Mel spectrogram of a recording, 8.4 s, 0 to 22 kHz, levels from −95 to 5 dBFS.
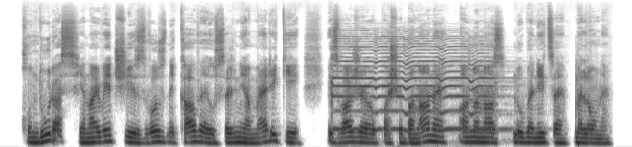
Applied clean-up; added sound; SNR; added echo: none; Electric guitar; 7 dB; none.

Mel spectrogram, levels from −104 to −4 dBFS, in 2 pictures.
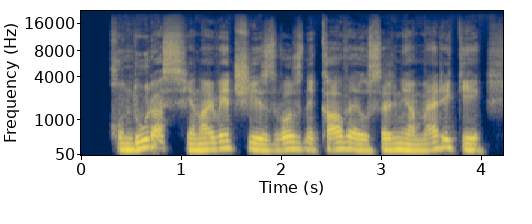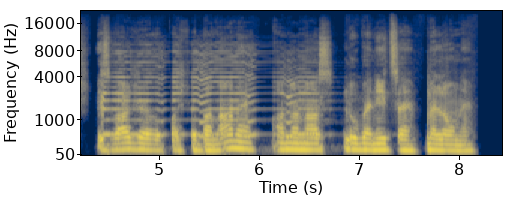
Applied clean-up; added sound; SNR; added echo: neural mask model RNNoise.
